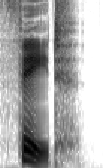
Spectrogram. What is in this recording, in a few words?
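"fate", English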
